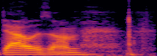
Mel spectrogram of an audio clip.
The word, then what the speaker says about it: Taoism: Some might incorrectly pronounce Tao, but Dowoism. T A O S I or T A O I SM. Towism.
